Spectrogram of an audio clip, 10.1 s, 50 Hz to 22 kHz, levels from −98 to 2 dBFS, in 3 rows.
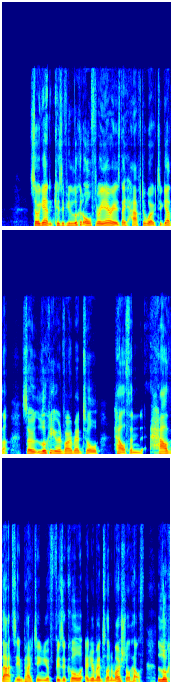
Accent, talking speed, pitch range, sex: Australian, 200 wpm, 135-170 Hz, male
